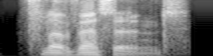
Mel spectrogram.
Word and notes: flavescent: British English

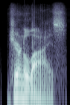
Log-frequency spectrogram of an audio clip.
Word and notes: Journalize: American English

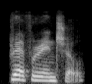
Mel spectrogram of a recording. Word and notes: preferential: Indian

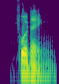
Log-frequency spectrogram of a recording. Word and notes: footing: American English

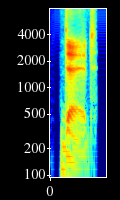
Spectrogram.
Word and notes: dead: British English

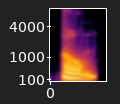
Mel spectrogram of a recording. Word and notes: home: Indian

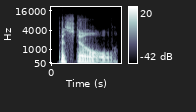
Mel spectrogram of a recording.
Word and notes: pistole: American English

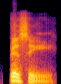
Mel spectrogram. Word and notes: busy: American English

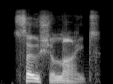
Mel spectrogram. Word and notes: socialite: British English

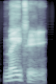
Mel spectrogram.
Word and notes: matey: British English

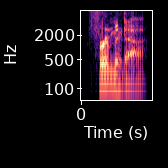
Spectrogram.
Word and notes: fermata: American English

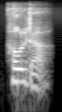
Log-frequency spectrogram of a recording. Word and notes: holder: Indian

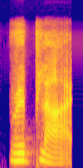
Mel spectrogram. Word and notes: reply: Indian

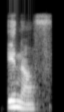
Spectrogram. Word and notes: enough: Indian

